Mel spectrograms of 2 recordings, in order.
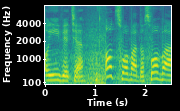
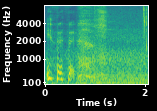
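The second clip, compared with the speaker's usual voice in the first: soft breathy laugh; 3 semitones higher, 4 dB quieter than usual. Real, not acted. Quiet laugh after cheeky remark.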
